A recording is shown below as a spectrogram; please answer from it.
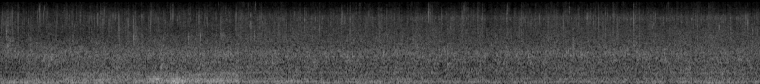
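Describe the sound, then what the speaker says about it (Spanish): Steady, loud rain pours without pause at a work camp, a dense even hiss with light drumming on surfaces and no voices. "Y la lluvia no es obstáculo para trabajar"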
